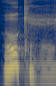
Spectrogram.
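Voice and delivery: low, reluctant okay; grudging dog. Retold or imitated. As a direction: sigh it out like a bored old dog. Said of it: "He goes".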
